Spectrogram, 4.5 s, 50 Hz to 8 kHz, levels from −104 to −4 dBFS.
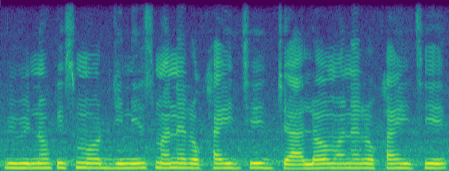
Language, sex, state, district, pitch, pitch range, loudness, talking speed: Odia, female, Odisha, Sambalpur, 205 Hz, 200-210 Hz, -12 LUFS, 105 wpm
